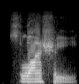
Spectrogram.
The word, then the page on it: sloshy: American English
